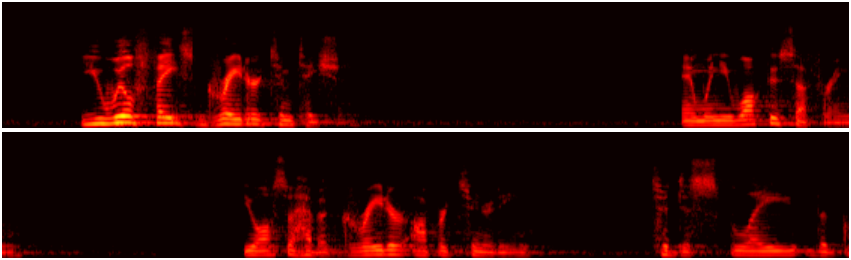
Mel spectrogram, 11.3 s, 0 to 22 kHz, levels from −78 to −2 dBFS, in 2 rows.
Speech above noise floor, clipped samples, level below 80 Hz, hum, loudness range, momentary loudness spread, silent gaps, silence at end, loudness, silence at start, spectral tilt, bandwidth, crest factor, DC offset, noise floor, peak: 43 dB; under 0.1%; under -90 dBFS; none; 9 LU; 17 LU; none; 0 s; -40 LUFS; 0.55 s; -6 dB/octave; 11.5 kHz; 26 dB; under 0.1%; -83 dBFS; -16 dBFS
